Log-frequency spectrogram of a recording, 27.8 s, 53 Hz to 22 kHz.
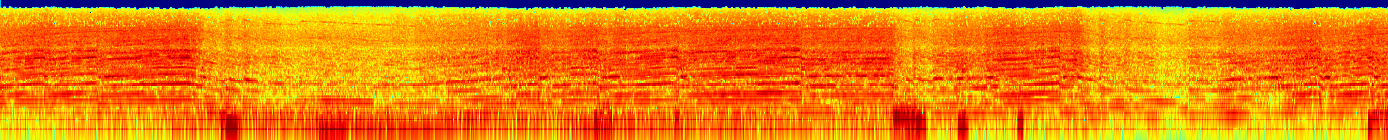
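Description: A Formula One car's turbocharged V6 engine revs high and shifts up and down through the gears.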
